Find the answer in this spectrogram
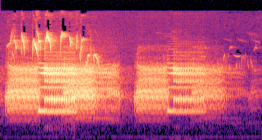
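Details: A rook in France gives two long, harsh, nasal caws, each over a second, separated by a brief pause. No other sounds stand out.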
